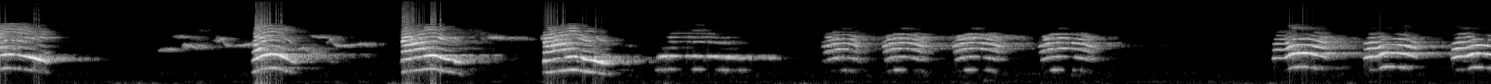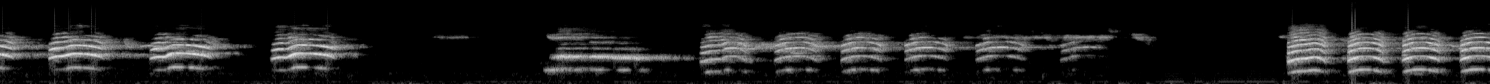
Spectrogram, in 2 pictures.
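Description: Through monitor speakers, different birds call one after another: sharp whistled cries, then long trains of evenly spaced chirping notes. Every sound is crisp and prominent, with gaps between the phrases and no speech.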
